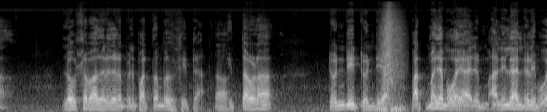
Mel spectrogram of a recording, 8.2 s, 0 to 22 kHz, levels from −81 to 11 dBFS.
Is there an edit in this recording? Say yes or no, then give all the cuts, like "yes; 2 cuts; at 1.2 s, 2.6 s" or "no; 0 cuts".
yes; 1 cut; at 5.9 s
